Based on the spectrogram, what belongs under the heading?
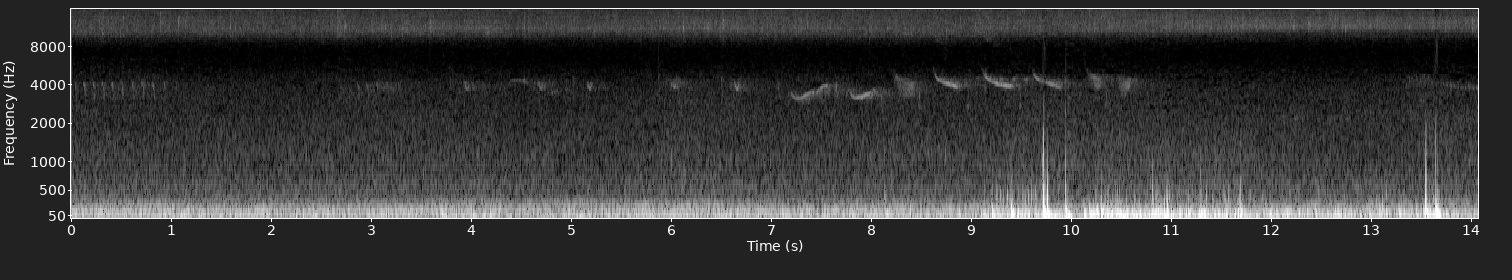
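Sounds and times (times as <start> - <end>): steady low rumble: 0.0 - 14.0
bird chirping faintly: 2.6 - 11.6.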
